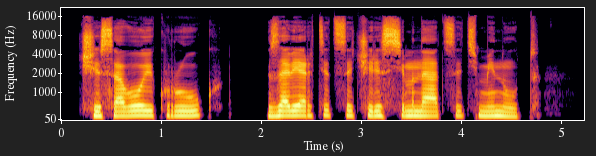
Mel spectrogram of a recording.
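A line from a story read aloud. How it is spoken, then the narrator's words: Even, flat voice. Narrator (Russian): ровным голосом произнес Астариус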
